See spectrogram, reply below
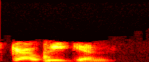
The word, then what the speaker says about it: Skowhegan: Skowhegan, Maine? Am I saying that right? – Yes, Skowhegan.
